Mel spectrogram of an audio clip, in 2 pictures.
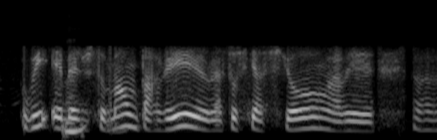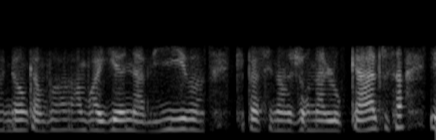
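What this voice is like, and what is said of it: Mixed Marseille regional French accent. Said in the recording (French): “excusez-moi mon accent ... Il est mélangé là, entre Marseille et ici.”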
